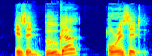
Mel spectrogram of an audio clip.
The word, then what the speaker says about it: Bugha: booga or is it bugger so proper pronunciation might be bugga but i i always go buga because whenever i think of his name i think of courage yup yelling out his name oh god so like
